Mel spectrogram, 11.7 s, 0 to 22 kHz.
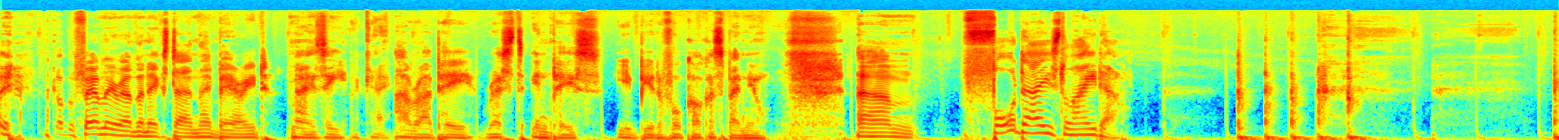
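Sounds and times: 
speech: 0:00.0 - 0:08.5
firm knocks on a wooden door: 0:09.2 - 0:10.3.

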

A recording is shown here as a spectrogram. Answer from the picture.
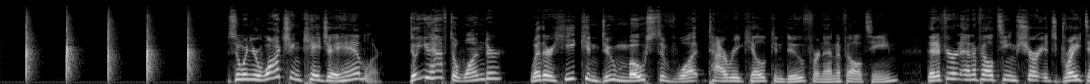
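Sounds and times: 
crisp hand claps from a single person: 0:00.0 - 0:02.1
speech: 0:02.3 - 0:10.8.

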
